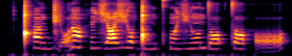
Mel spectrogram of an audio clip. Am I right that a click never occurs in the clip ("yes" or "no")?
no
